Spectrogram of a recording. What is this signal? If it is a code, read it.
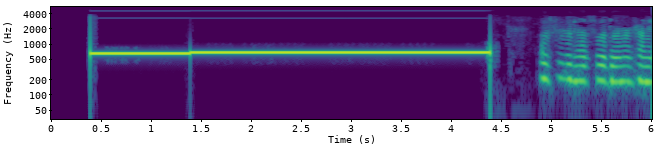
Two-tone page, heard as a one-second tone, then a three-second tone, about 660 then 690 Hz, with speech. It is heard from 0.4 to 4.4 s.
